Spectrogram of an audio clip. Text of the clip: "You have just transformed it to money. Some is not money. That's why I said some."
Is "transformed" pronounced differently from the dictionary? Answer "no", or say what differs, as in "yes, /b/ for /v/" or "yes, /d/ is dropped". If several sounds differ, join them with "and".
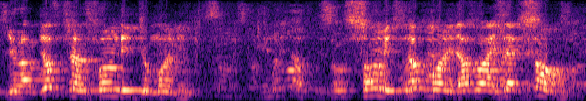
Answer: no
